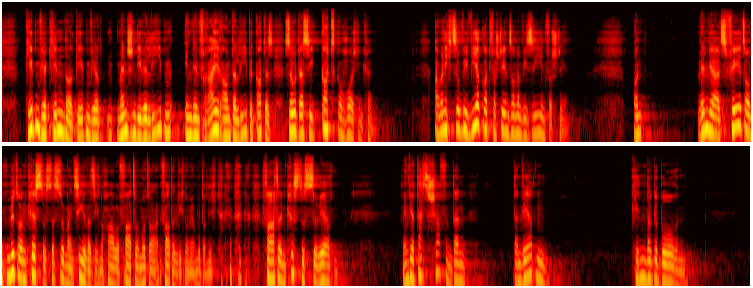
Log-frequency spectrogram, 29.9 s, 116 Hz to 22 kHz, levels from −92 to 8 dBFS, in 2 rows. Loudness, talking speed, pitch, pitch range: -30 LUFS, 150 wpm, 150 Hz, 130-170 Hz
